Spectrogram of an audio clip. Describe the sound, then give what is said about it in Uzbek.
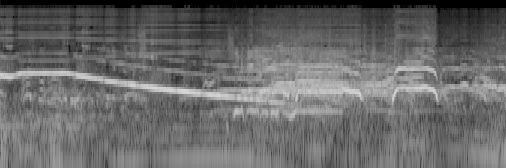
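A police car siren sounds loudly amid a cheering, shouting crowd. The wailing tone glides steadily downward in pitch while the crowd noise stays dense and excited throughout. “Tasvirlarda o'nlab odam qurshab olgan IIB mashinasining qattiq signal berayotgani, so'ngra mashinaning katta tezlikda haydab ketilgani hamda odamlarning xursandchilik bilan baqirgani eshitiladi.”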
